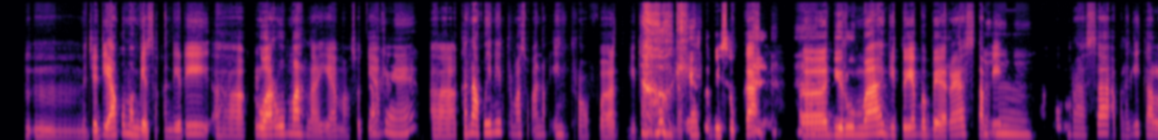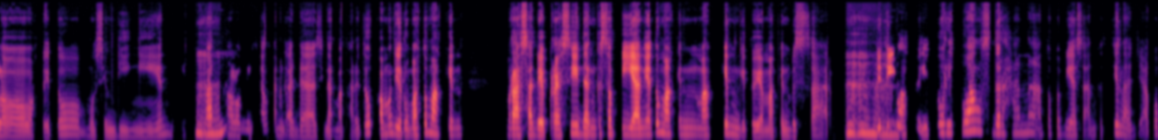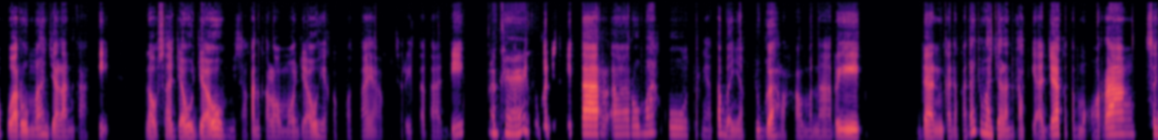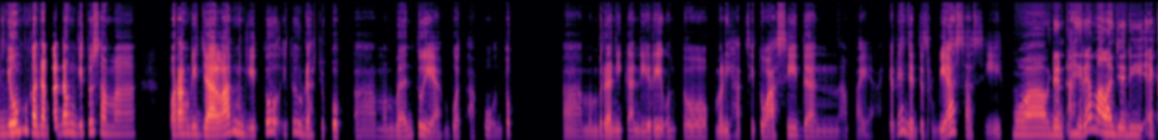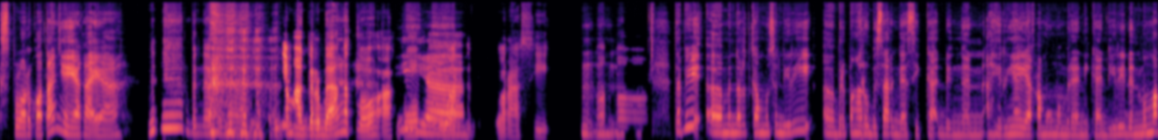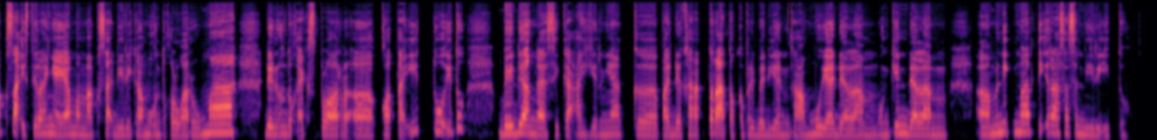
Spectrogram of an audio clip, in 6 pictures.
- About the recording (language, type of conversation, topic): Indonesian, podcast, Gimana caramu mengatasi rasa kesepian di kota besar?
- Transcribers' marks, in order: in English: "introvert"; laughing while speaking: "Oke"; chuckle; in English: "explore"; chuckle; other background noise; in English: "explore"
